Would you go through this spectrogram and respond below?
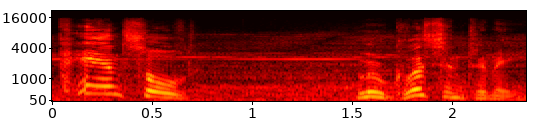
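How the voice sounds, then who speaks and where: A bold, earnest young man in a radio drama. His voice is high and very lively in pitch as he urges and argues. Faint music sits behind him. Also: moderate pace. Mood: exasperated.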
